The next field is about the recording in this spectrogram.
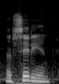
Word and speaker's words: Obsidian: I said it wrong. Obsidian.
